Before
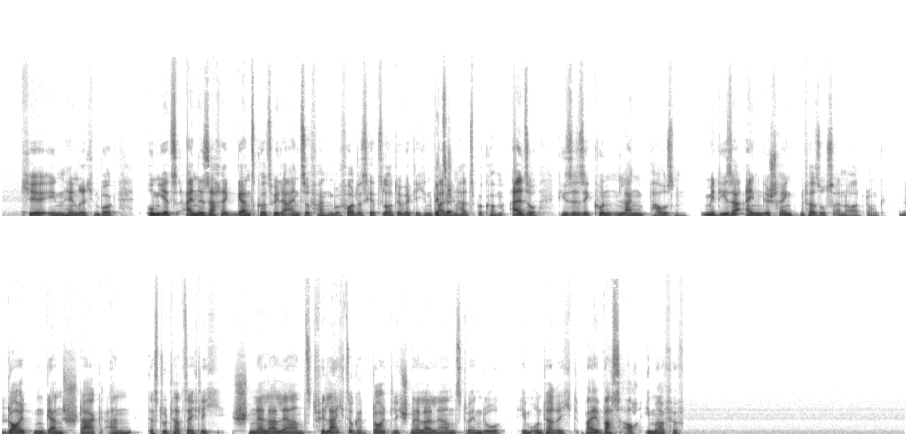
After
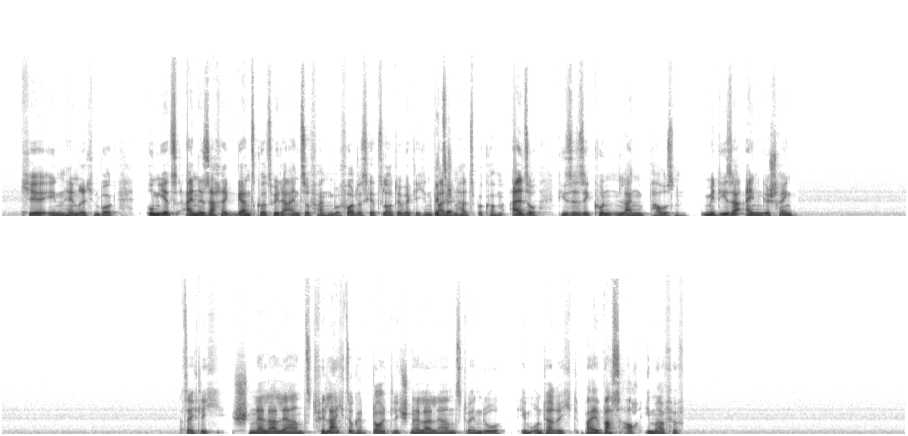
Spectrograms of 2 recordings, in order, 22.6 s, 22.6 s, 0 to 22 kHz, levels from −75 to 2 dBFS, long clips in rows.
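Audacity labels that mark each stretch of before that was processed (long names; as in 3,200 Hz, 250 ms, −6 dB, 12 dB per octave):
9.940000	13.520000	fill with room tone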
